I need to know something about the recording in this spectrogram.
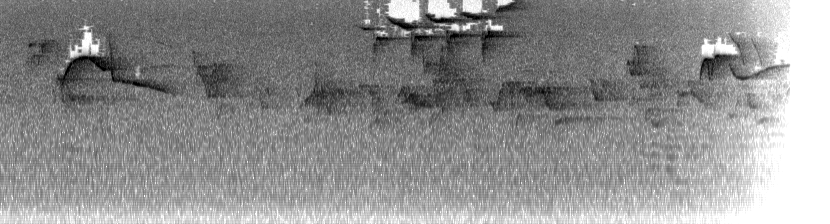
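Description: Several birds calling and singing over a steady outdoor background hiss. The calls are short chirps and whistles, one with a long falling glide about a second in. The sound fades out near the end.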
